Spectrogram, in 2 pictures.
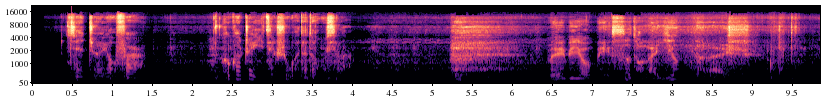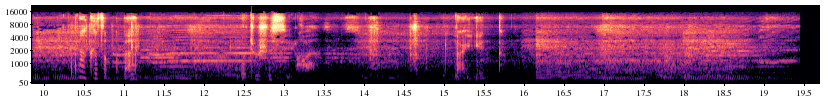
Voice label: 御姐 游戏 角色 配音; 艾什

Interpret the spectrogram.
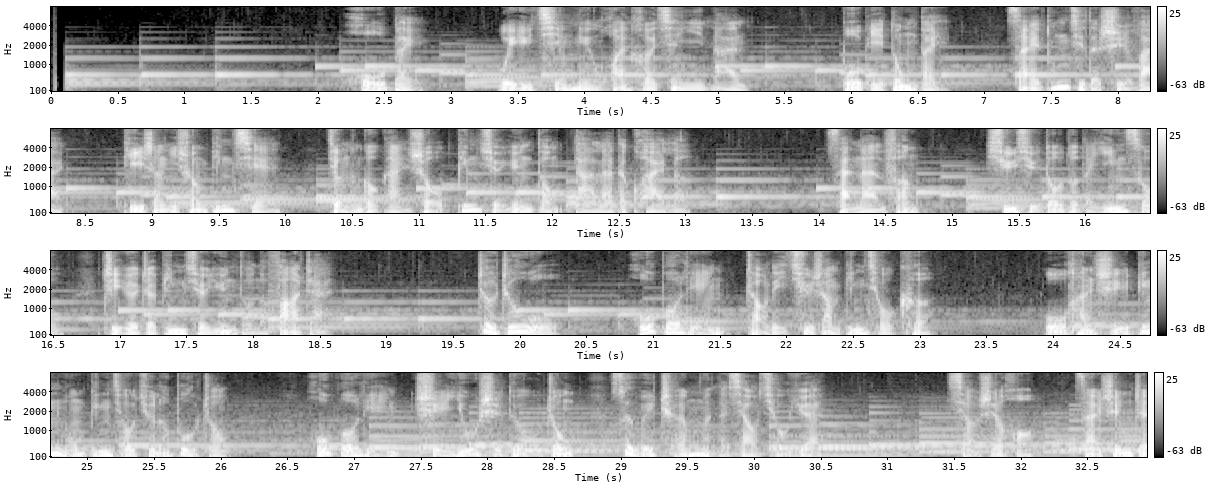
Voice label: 平白讲述 冰球

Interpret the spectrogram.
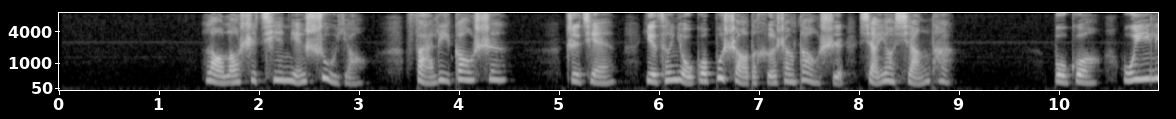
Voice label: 女角色

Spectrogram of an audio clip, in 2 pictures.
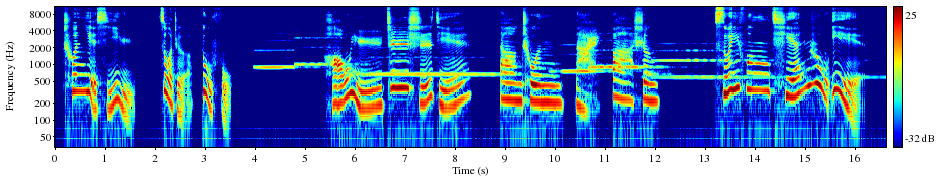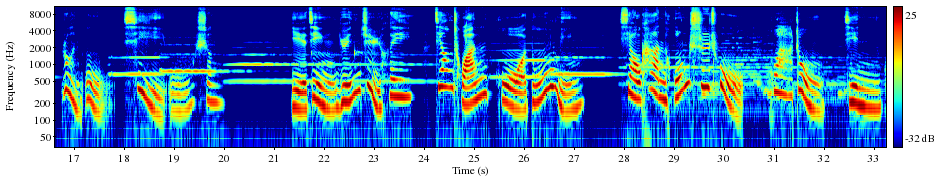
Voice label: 春夜喜雨, 有声读物 大气, 女配音, 中年（36-54）, 普通话; 杜甫

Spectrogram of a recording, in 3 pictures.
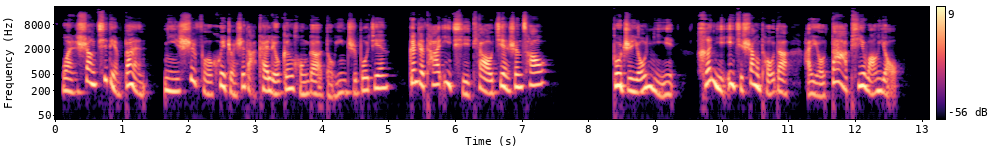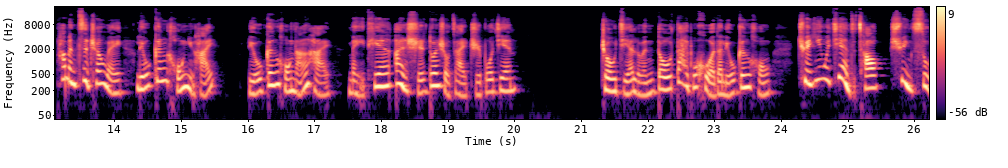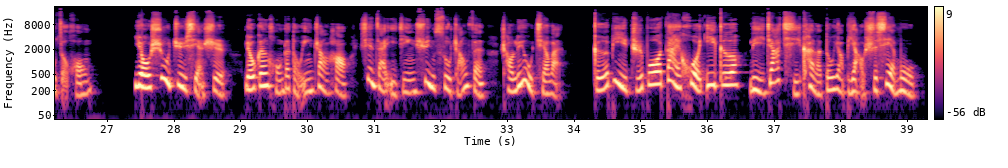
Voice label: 时讯节目配音样音

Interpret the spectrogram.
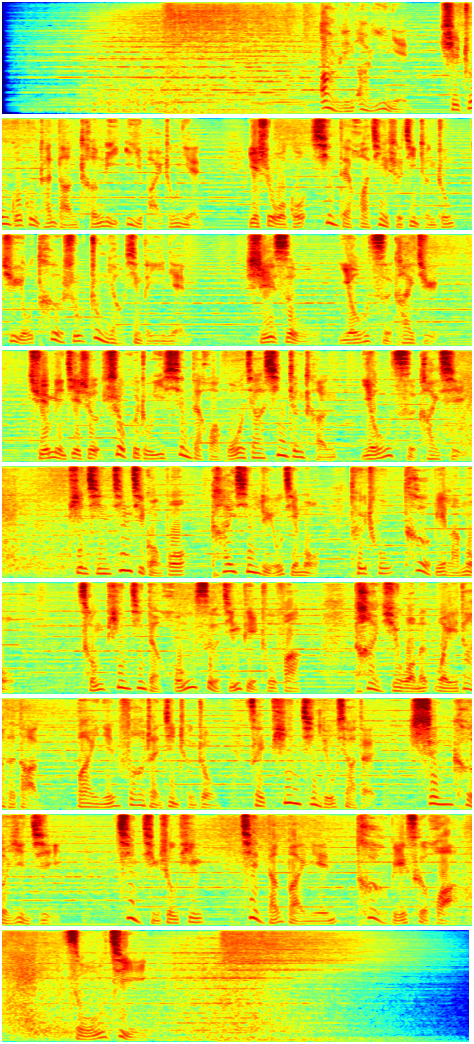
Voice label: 经济广播开心旅游足迹; 开心旅游足迹完成

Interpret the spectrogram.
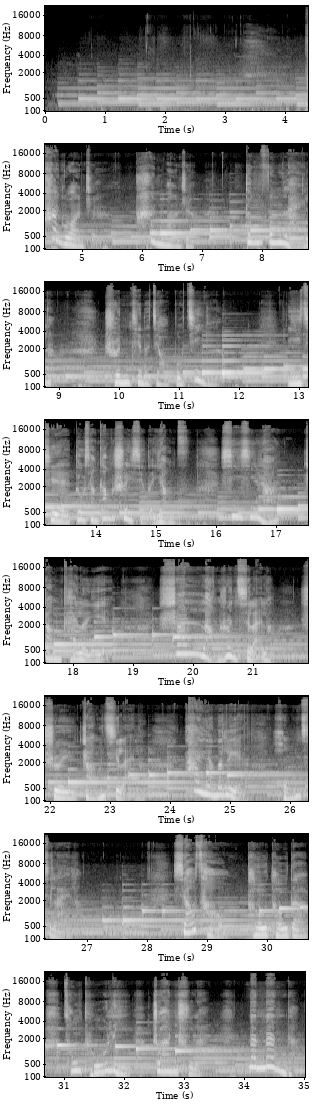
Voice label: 春诗歌朗诵

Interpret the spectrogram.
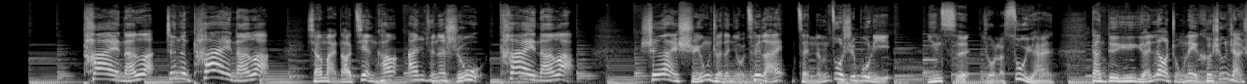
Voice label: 搞怪欢快; 充满爱与责任

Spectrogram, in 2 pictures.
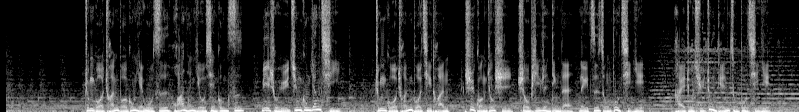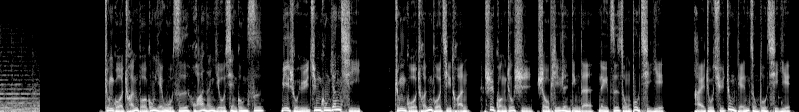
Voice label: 宣传片中国船舶工业

